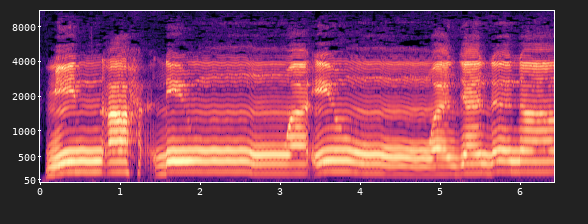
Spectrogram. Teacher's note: Dal bila tanwin bertemu waw kena baca idgham bi gunnah.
